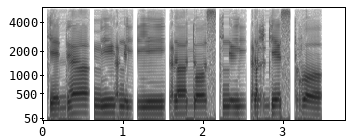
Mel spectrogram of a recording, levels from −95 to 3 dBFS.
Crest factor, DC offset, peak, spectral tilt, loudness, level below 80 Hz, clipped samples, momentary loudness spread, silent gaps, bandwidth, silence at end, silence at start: 16 dB; 3%; 0 dBFS; -6.5 dB/octave; -16 LUFS; -44 dBFS; under 0.1%; 3 LU; 0.57-0.63 s, 1.11-1.17 s, 1.52-1.58 s, 2.15-2.20 s, 2.53-2.59 s, 3.08-3.14 s; 5.4 kHz; 0.3 s; 0.05 s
